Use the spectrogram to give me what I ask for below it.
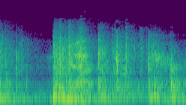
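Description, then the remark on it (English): A locked door being forced open by police officers: a heavy, booming thud followed by several more rough impacts and rattling bangs over about two seconds, loud, like a door being rammed and giving way. “Let's hit it.”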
